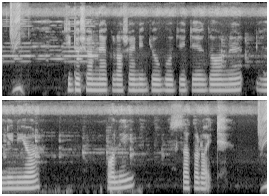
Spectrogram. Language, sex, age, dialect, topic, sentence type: Bengali, male, 18-24, Rajbangshi, agriculture, statement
